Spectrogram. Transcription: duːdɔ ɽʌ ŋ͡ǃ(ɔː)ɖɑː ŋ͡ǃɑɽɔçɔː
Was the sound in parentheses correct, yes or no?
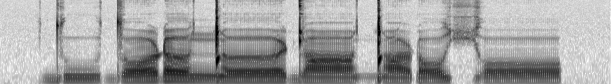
no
